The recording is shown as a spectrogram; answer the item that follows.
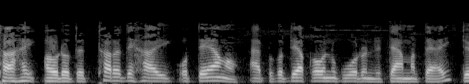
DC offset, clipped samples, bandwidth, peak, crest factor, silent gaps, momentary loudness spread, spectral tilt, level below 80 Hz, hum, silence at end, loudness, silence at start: under 0.1%; under 0.1%; 7.8 kHz; -4 dBFS; 16 dB; none; 5 LU; -5 dB/octave; -56 dBFS; none; 0 s; -20 LUFS; 0 s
